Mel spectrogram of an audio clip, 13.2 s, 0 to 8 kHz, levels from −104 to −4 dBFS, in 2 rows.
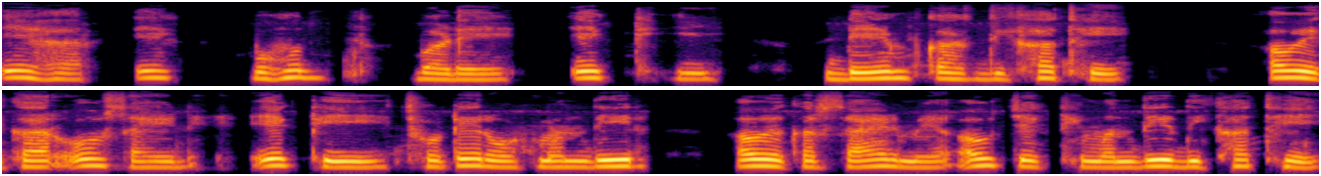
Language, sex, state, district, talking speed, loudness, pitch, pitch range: Chhattisgarhi, male, Chhattisgarh, Jashpur, 135 wpm, -20 LUFS, 180 Hz, 165-200 Hz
